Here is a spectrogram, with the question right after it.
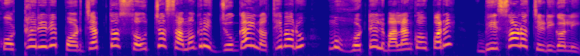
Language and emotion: Odia, angry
